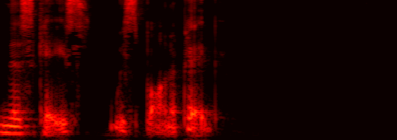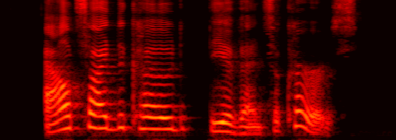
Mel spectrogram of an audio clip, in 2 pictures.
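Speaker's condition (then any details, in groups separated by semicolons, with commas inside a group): No condition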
